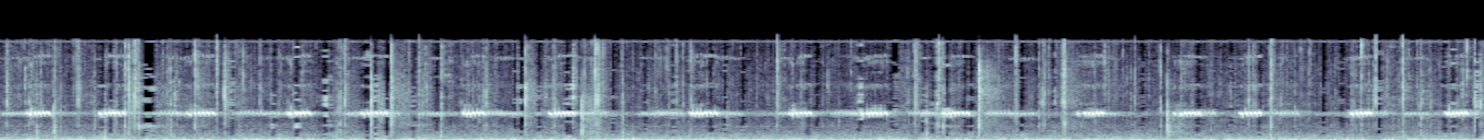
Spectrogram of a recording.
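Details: Repeated shrill cricket chirps, about two per second and very even, ring out near a lake at sunset as a bonfire crackles and pops against a low rumble.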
